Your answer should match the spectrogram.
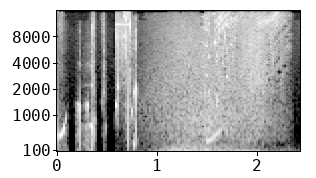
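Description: Sound effects of an animated logo sting: a quick run of clicks and pops, led by a rising 'plop', then a low whoosh building from about a second in.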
